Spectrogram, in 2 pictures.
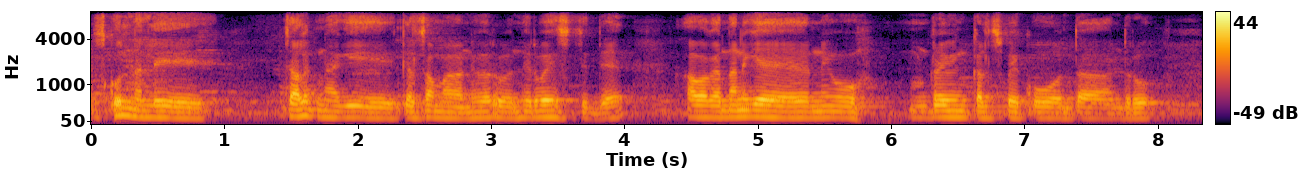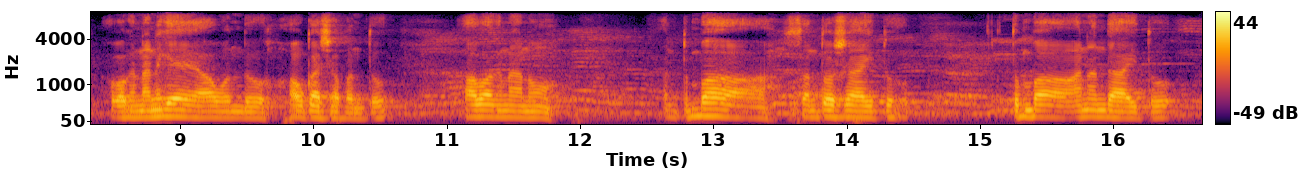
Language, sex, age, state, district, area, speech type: Kannada, male, 60+, Karnataka, Bangalore Urban, rural, spontaneous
